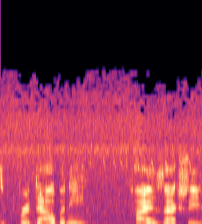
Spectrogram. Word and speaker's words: Breadalbane: pronounced it terribly wrong the actual way to pronounce it is Brad Albany I is actually pronouncing it Friedel Bain during the video so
